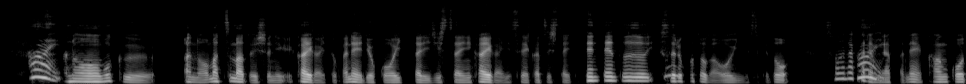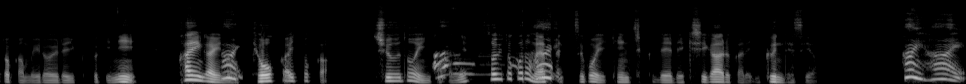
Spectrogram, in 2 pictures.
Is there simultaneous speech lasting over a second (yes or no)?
yes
